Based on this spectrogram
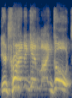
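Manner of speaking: yelling teacher voice.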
